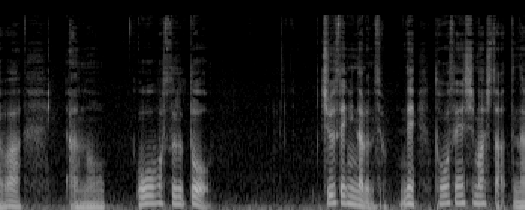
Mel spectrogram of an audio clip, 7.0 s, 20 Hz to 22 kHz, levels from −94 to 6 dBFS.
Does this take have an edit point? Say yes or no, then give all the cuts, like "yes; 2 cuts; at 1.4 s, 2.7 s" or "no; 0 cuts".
no; 0 cuts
